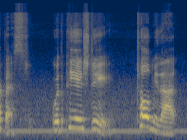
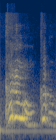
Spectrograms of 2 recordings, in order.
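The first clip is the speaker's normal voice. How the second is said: squeal; 10 semitones higher, 6 dB louder than usual. Real, not acted. Inviting viewers to cuddle.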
